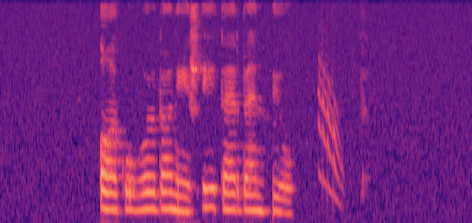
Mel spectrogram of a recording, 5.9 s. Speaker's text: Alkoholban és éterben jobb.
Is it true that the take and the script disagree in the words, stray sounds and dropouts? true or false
true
